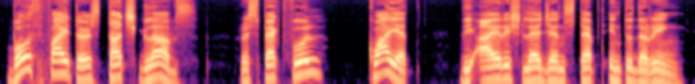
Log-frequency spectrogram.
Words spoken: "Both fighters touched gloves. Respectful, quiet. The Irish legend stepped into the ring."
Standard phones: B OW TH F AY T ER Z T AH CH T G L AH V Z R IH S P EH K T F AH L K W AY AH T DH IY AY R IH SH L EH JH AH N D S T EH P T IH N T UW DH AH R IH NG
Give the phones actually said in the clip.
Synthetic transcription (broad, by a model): B OW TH F AY T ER S T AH CH G L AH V S R IH S P EH K T F AH L K W AY AH T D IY AY R IH SH L EH JH AH N D S T EH P T IH N T UW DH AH R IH NG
